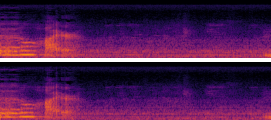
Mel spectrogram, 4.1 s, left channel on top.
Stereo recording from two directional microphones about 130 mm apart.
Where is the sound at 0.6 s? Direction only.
15° right (ahead or behind).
